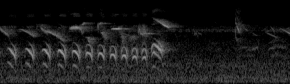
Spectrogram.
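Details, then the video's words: Male Barred Antshrike (Thamnophilus doliatus) singing: a quick series of about twelve hollow, nasal notes that speed up and run together, ending in a sharp upslurred final note, then quiet with faint high chirps in the background. "Choca-barrada - Barred Antshrike - Thamnophilus doliatus - macho - male - cantando - singing"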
